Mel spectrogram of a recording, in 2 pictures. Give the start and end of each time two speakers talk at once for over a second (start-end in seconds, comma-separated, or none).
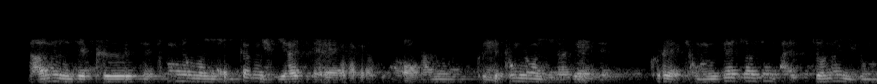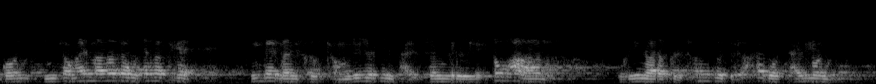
none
